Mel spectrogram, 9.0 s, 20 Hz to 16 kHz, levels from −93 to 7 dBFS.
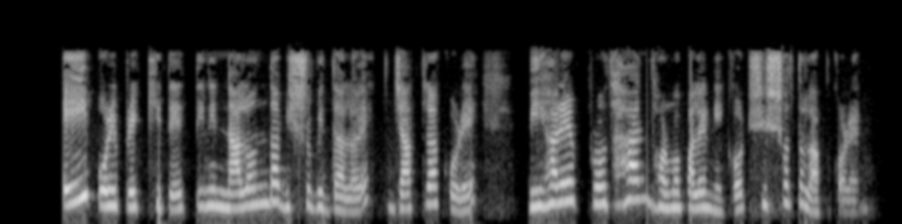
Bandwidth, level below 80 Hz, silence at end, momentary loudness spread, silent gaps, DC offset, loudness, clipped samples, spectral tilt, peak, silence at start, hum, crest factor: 8 kHz; -58 dBFS; 0.45 s; 11 LU; none; under 0.1%; -17 LUFS; under 0.1%; -2.5 dB/octave; -2 dBFS; 0.6 s; none; 18 dB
